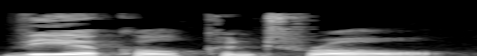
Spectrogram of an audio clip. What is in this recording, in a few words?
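"Vehicle Control", English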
